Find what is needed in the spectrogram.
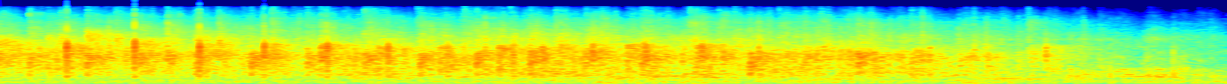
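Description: Audience applauding: dense clapping that thins out and fades over the last second or so.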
